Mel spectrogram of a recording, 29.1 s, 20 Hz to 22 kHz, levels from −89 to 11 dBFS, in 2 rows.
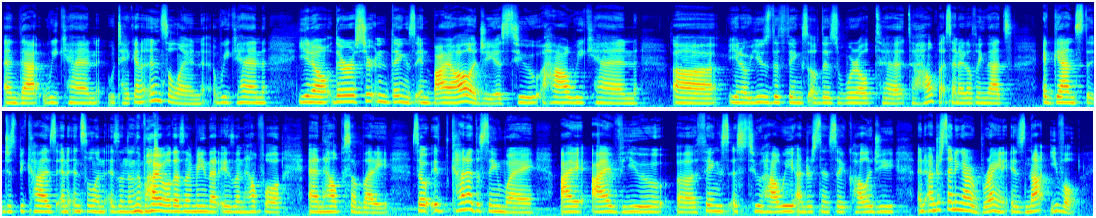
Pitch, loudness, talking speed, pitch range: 200 Hz, -20 LUFS, 170 wpm, 185-210 Hz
